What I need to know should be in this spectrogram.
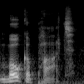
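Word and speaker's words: moka pot: not to use a i think he pronounced i think you pronounce it mocha pot um but depicted in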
